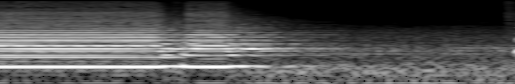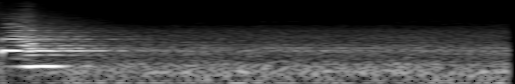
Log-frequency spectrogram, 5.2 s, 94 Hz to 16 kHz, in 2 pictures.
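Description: WAGC3 locomotive (a diesel converted to electric) sounding its horn: a long blast that cuts off about a second in, then one short toot about a second and a half later. After the toot comes the steady rumble of the locomotive rolling past.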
